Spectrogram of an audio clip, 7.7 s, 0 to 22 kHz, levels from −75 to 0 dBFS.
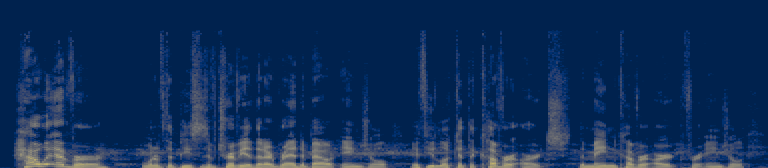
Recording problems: echo of what is said; faint; throughout; 400 ms later, 25 dB below the speech

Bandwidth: 18 kHz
